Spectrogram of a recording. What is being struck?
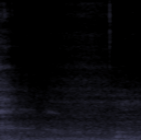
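Nothing is struck.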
